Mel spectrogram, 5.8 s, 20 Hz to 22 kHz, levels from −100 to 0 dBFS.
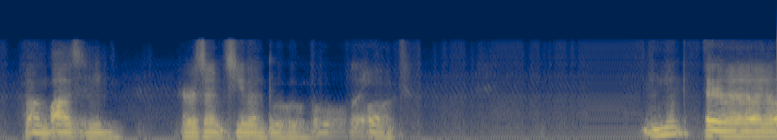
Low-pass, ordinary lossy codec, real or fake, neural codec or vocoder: none; none; fake; codec, 16 kHz, 0.5 kbps, FreqCodec, smaller model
